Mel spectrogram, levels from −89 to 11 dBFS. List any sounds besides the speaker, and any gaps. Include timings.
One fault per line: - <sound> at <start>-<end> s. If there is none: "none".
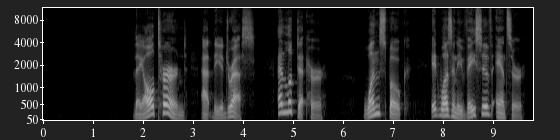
none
